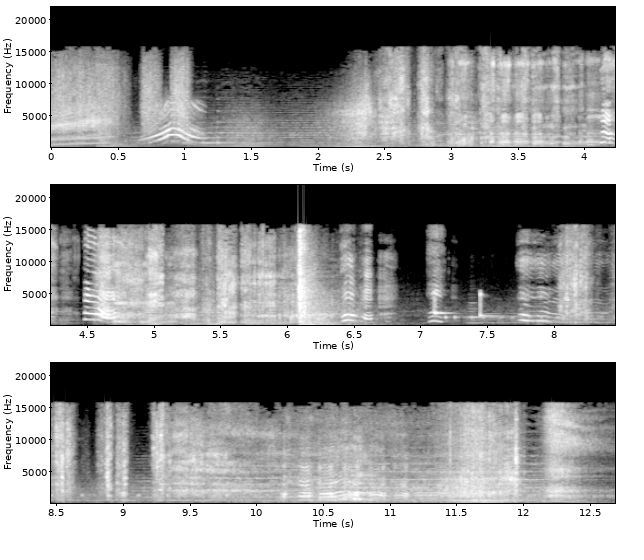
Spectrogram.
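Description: Cartoon background music mixed with the characters' wordless gliding vocal noises and a couple of dull thuds, about two and six seconds in.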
